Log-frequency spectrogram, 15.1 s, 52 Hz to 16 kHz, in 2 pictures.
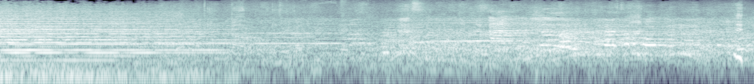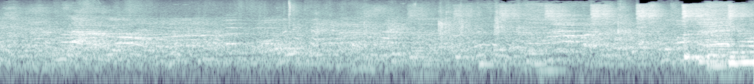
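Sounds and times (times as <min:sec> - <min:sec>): crowd talking in echoing hall: 0:00.0 - 0:15.0
louder voices: 0:00.0 - 0:15.0.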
